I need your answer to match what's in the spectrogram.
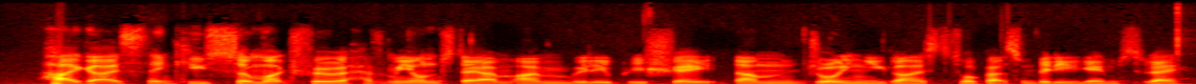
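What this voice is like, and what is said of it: English accent. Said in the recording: “coming from England ... Please talk to us with your uh, wonderful accent”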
